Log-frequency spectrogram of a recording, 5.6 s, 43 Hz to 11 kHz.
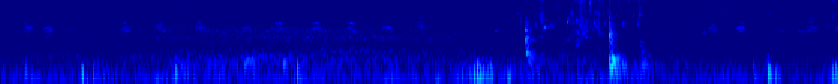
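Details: Pet aigamo duck, a male that newly joined a household in June 2023, giving a few soft, low calls followed by a cluster of louder, harsher quacks midway, with rustling and light handling noise throughout.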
